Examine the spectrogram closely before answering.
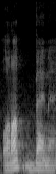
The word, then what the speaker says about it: ربنا: نا مع القوم الظالمین قال ربنا اینجا ب مشدد هست دو ب تلفظ میشه اینجا جیم ساکن هست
